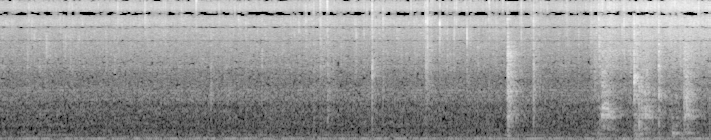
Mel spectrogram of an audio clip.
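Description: Diced chicken sizzling in a little coconut oil in a nonstick frying pan, over a steady low hum. From about six seconds in, a spatula stirs and scrapes the pieces around the pan.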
